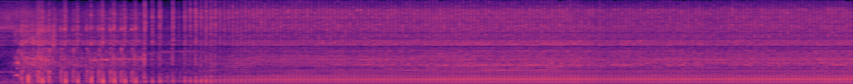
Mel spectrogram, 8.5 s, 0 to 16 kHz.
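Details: Pressure washer with 4 HP vertical-shaft engine after pump replacement, pump slightly too big so collar adjusted: a few rough catches on starting, then steady even hum without misses or surging; running normally.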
